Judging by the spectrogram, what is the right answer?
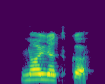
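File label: "нёльӧд-кӧ", Komi, female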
